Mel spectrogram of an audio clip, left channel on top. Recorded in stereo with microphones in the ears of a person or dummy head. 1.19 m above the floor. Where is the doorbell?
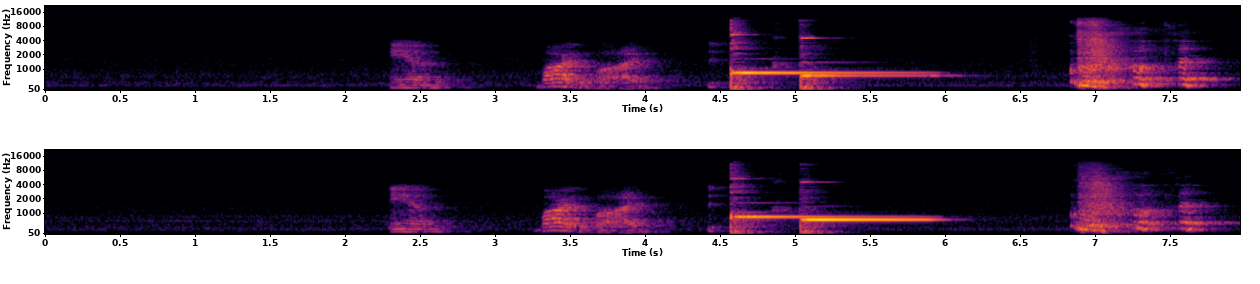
5° left (ahead or behind), 1.0 m.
